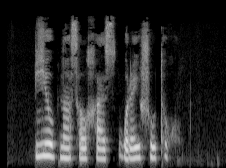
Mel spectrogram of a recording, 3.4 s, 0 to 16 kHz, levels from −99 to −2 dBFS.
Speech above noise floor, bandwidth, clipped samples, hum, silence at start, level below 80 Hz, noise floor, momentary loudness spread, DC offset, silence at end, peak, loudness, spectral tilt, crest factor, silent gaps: 46 dB; 11 kHz; under 0.1%; none; 0.5 s; -78 dBFS; -69 dBFS; 9 LU; under 0.1%; 0.9 s; -8 dBFS; -24 LUFS; -4 dB/octave; 18 dB; none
